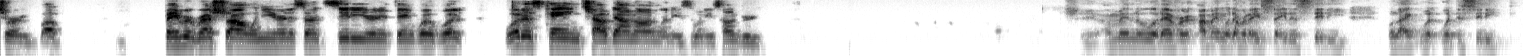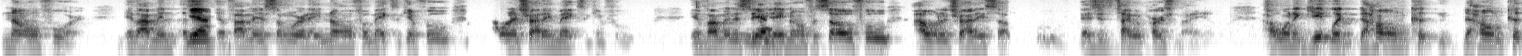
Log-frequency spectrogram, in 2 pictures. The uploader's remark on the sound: The connection was bad so sorry for the sound and the lagging.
